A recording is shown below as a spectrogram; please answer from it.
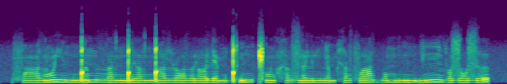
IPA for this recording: f ɑː l ɔ̃ j ĩ m ŋ͡ǃ ə̃ m lː ə lˠ ŋ͡ǃ ɪː lˠ ŋ͡ǃ ɑ lˠ ɭ ɔ lˠ j ʌː lʲ ɑ m ǃʼ ĩ m ǁ ɔ̃ lˠ h ɪ lˠ z ə̃ lʲ ə m ʎ ɑ̃ m h i lˠ f ʌː lˠ b ɔ m b ĩː m ɡ ĩː ʎ ɔ z ɔ z ə

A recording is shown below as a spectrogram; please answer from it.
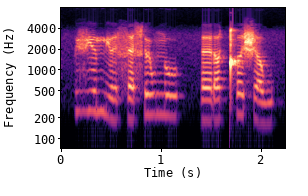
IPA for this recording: vʲ ə˥ ɪ̯ mʲ ɐ˩ ɪ̯ s ɛ˨ ɬ ɾ y˥ w n u˦ | ɛ˩ ɾ ɐ˥ ǃʰ ə˦ ʃ ɐ˩ w

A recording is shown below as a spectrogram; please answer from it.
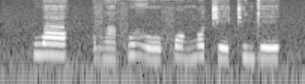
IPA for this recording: w aː˦ | v ã˨ f ʊ˦ ɣ oː˨ f ɔ˦˨ ŋ ɔ˦ t͡ʃ eː˨ t͡ʃ ĩ˦ ɡ eː˦

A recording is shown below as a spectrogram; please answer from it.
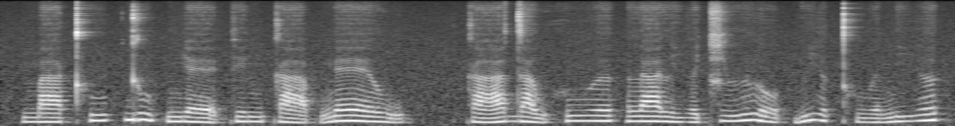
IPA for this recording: m a˩ kʰ uː˧˥ k̚ d uː˥˨ p̚ ɲ ɛː˧˩ k e˧ ŋ k aː˧˩ p̚ ŋ ɛː˥˨ w | k aː˩˧ d a˧˩ w h u˧ ə̯ | l a˧ l i˩ ə̯ t͡ɕ ɯː˧˥ l oː˧˩ k̚ ʋ i˥˨ ə̯ kʰ u˩ ə̯ n i˧˥ ə̯

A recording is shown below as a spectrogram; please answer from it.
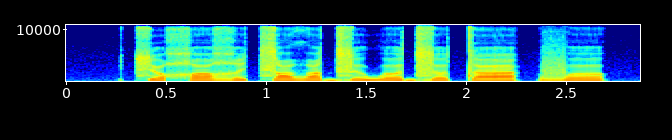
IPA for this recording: t͡s ø χ ʌ ʁ i t͡s i ðˤ i d͡z ə w ʌ d͡z ʌ t a | v ʌ

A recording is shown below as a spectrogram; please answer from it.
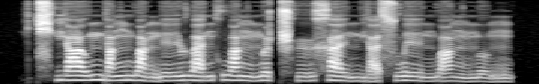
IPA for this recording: t͡ɕʰ j ɑ˨˦ ʊ̯ n̪ j ɑ˨˦ ŋ n̪ w ɑ̰˨˩ ŋ e˨˦ ɪ̯ ɻ w a˨˦ n x w ɑ˥˨ ŋ n̪ ɤ˥˨ ʈ͡ʂʰ ɻ̩˨˦ x a˥˨ ɪ̯ n̪ j ä̰˨˩ s w e˥˨ ɪ̯ n̪ w ɑ˥˨ ŋ n̪ ɤ̰˨˩ ŋ

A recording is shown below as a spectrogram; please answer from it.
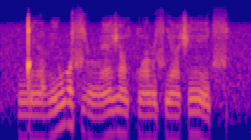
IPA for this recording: ŋ͡ǃ ẽ ɐ̯ ð ĩ w o sʲ o ɹ æ̃ ʒ ɑ̃ kʷ ɑ̃ ɹ sʲ ɑ̃ ʃ ẽ sʲ

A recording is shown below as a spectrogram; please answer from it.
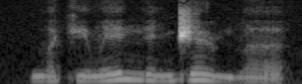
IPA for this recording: w ɐ kʲ ɛ w e ŋ e n d͡ʒ ɛ ɭ m b ɐ

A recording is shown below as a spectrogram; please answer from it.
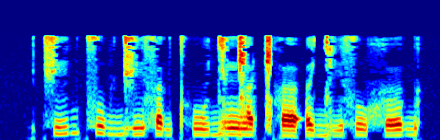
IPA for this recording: t͡ʃ i ɡ t͡s u ɡ d͡ʒ i s ɐ ɡ tʰ u ɟ ɐ ŋ͡ǁ ɐ ǁʰ ɐ ʔ ɐ ɟ i s u x ɵ ɡ

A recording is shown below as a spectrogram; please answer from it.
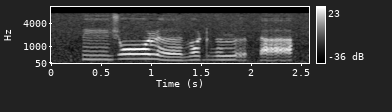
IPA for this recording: p ẽː˧ ʒ ɔː˦ ɭ ɜː˨ ð ɔ˧ ɖʱ ə˧ ɹ ə̰˦ θ a̰˦

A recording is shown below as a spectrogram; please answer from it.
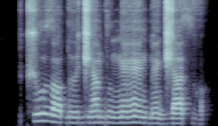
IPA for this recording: t͡ʃ u ð ɔ ɓ ɯ d͡ʒ ã b u ŋ ɛ̃ː ɡ͡b ɛ̃ d͡ʒ a θ ɔ̤

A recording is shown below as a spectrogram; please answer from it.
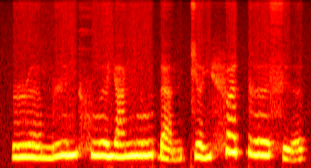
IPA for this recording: ɹ əː˨˩ m ɣ ɨ˧˥ n x u˧ ə̯ j a˧˥ ŋ l u˧˥ ɗ a˨˩˨ n c ə˨˩˦ j f a˦˥ t̚ ɣ əː˧ s ɨ˨˩˨ ə̯

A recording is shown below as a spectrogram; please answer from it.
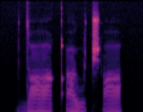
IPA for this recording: d ɒː qʼ uː t͡ʃʼ ɒ

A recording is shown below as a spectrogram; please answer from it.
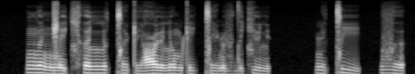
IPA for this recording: ŋ ə ŋ͡ǁ ɪ t͡ɕʰ ə lː ʊ ǀ ə̤ ʈ e̤ ʕ ʏ l ʊ m ʈ i ǀ e̤ ɳ y v d̪ ə t͡ɕ y l | ɳ e̤ ǀ i | v ə̤

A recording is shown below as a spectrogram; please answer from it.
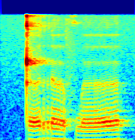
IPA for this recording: ʈ ə r əː f w əː

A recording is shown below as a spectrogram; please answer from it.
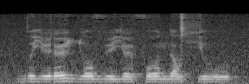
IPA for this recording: b ɯ j y ɾ ø ʎ o v y j ø f o n i lˠ fʲ u

